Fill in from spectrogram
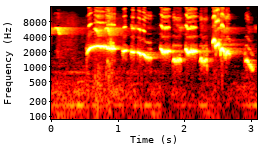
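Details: A white-rumped shama in full, rich song, used as a singing lure. A long clear whistle slides gently downward, then a string of short slurred whistles and sharp high notes.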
